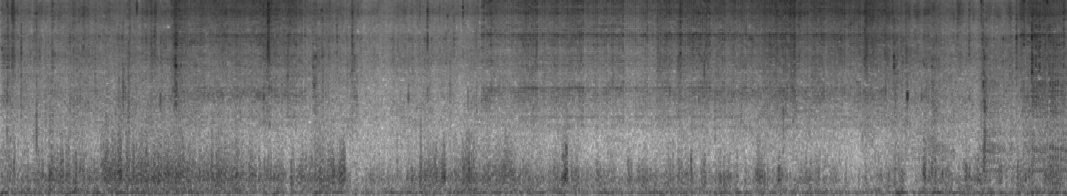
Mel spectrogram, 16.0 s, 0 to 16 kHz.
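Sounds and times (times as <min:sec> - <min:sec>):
bicycle rolling over dirt track: 0:00.0 - 0:16.0
wind rumbling on microphone: 0:00.0 - 0:16.0
tyres knocking on bumps: 0:12.6 - 0:16.0.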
